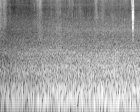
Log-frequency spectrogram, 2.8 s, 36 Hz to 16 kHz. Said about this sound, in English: it's literally 5:45 in the morning. I'm driving to Duluth.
